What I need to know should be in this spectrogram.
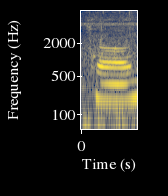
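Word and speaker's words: ช้าง: How do you say elephant in Thai? Chan. Chan, that's it.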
